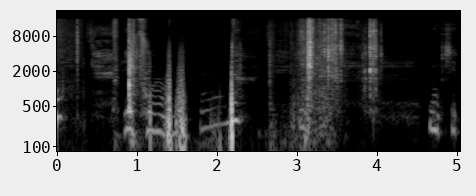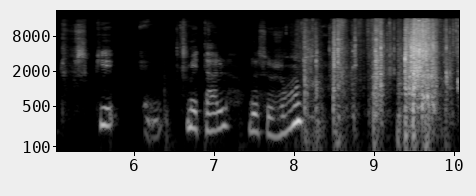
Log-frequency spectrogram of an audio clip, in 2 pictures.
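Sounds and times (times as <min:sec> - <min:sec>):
metal pieces rattling in box: 0:03.1 - 0:04.1, 0:08.1 - 0:10.0.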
